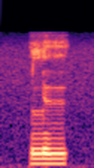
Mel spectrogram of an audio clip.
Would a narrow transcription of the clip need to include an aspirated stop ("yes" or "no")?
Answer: no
